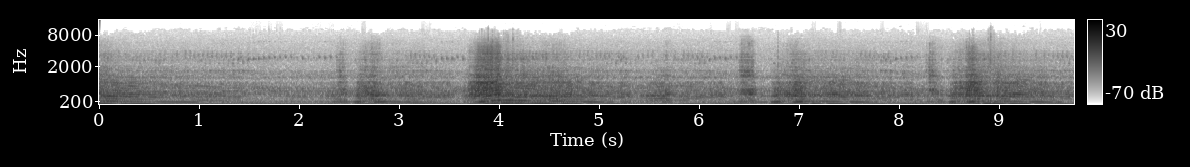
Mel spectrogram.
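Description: Renault Mégane rally car's engine idling at a standstill, with the throttle blipped several times so the revs rise sharply and fall back to idle.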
